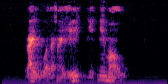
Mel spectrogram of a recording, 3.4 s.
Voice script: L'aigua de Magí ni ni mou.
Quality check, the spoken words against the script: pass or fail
pass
